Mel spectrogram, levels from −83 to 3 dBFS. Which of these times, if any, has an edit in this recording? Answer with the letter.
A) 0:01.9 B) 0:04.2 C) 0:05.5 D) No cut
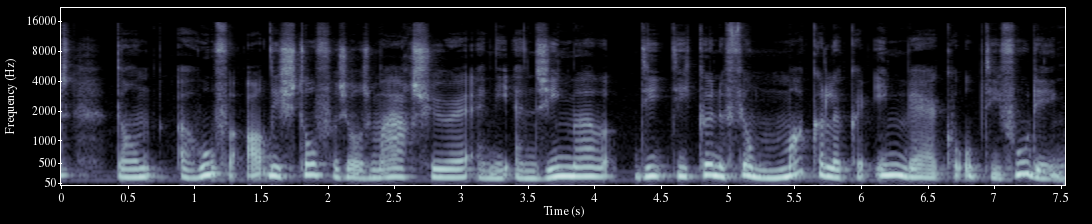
B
